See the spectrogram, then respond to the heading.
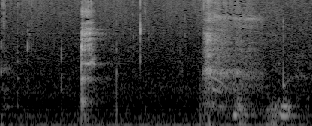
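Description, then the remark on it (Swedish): A small, forced burp rumbles out after a short breathy gulp of air, low and croaky, lasting under a second before trailing off with a faint vocal grunt. “Så här, men, eller bara så här att man sväljer luft och så bara...”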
